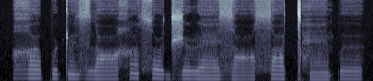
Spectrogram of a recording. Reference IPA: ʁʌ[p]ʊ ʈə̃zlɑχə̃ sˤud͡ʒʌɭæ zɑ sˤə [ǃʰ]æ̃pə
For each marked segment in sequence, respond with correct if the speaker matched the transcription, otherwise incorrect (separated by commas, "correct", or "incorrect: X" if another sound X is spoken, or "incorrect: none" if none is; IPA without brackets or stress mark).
correct, incorrect: ǀʰ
